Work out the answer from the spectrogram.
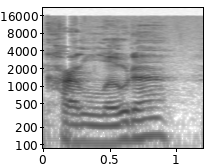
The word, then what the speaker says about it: Carlota: By the way, I'm pronouncing it Carlota because, I mean, so I have an aunt whose name is Carlotta, and actually we call her Cookie for short.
